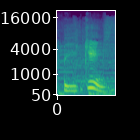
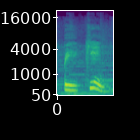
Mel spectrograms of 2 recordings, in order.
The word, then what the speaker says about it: begin: how about the word begin begin which syllable is stressed the second syllable is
